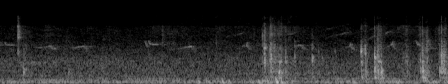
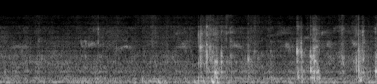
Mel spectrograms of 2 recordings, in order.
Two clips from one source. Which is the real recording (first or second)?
first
